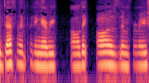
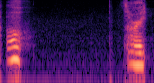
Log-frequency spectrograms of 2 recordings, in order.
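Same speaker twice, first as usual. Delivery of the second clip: ordinary delivery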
